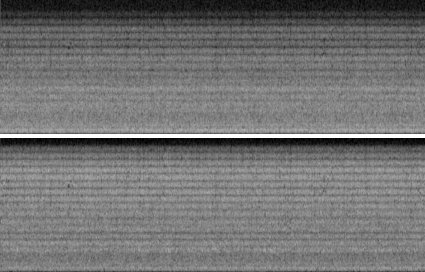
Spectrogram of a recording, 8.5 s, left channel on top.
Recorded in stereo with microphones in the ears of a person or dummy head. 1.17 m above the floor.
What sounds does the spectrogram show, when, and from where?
0.0 s running water: 50° right (ahead or behind)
